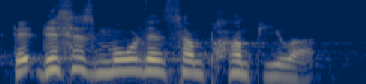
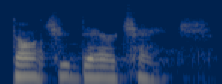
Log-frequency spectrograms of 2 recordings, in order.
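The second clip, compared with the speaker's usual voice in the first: slow hushed command; 7 semitones lower, 13 dB quieter, much slower than usual. Acted. Coach repeats the command three times.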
